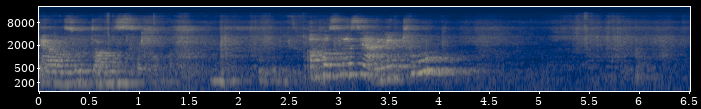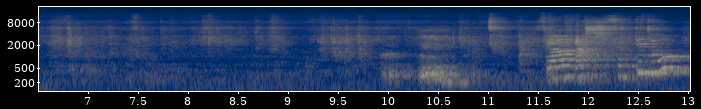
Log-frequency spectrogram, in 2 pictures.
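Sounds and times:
paper pages turning: 0:04.4 - 0:10.0.

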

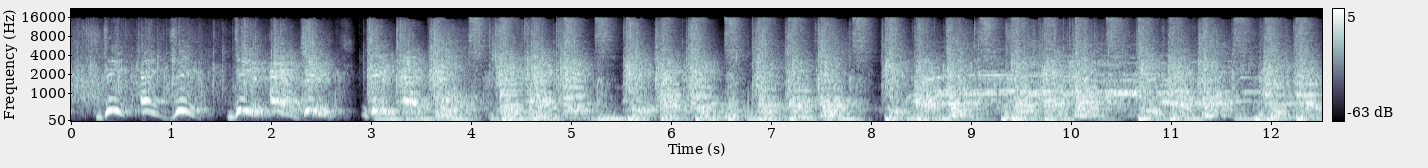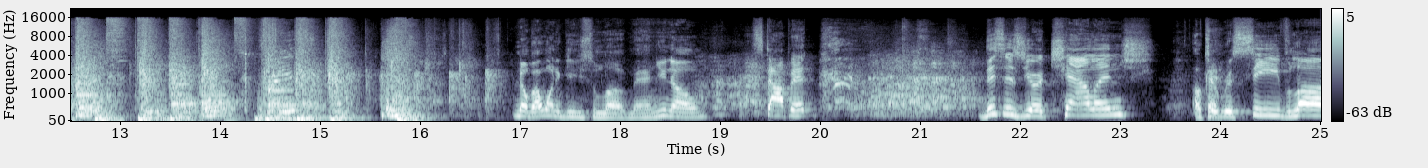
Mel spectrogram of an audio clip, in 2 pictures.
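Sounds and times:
live band playing upbeat music: 0:03.6 - 0:16.2.

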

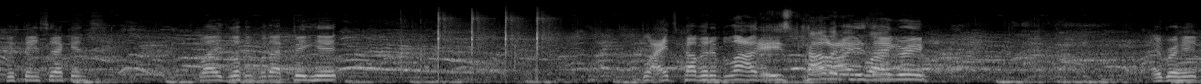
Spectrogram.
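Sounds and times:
sharp claps or knocks: 0:04.1 - 0:05.6.

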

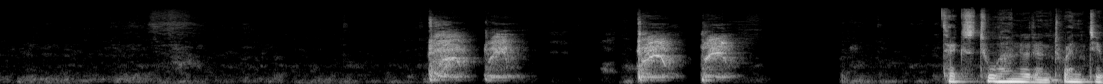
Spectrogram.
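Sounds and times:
person coughing: 0:04.3 - 0:05.3, 0:06.4 - 0:07.5.

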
